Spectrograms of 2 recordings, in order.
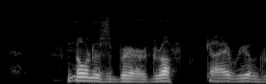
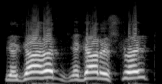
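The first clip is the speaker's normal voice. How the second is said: loud, high-pitched demand; retold screaming; 8 semitones higher, 13 dB louder than usual. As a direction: yell it right in his face. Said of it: "and I'm just screaming".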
